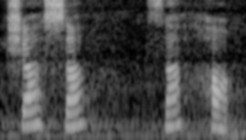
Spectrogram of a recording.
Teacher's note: వీటిని ఊష్మాలు అంటారు ఊది పలికే అక్షరాలు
